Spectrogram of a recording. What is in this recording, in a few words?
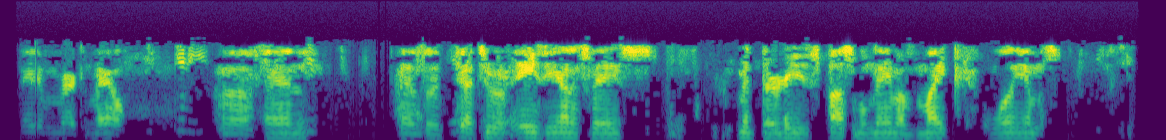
Scottsdale PD Sth Dispatch, scanner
